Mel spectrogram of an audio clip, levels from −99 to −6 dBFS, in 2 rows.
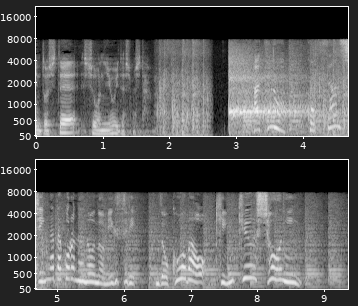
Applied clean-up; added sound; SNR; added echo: none; Bird; 8 dB; none.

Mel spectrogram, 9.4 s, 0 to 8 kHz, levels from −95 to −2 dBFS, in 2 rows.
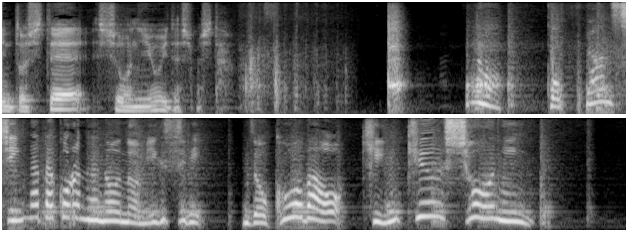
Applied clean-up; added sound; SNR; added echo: neural mask model RNNoise.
